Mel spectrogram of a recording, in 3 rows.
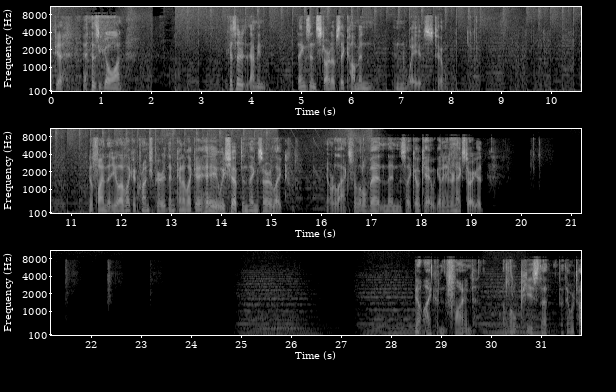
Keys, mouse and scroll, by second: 23.4 shift+middle click, 29.9 click, 31.7 click.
